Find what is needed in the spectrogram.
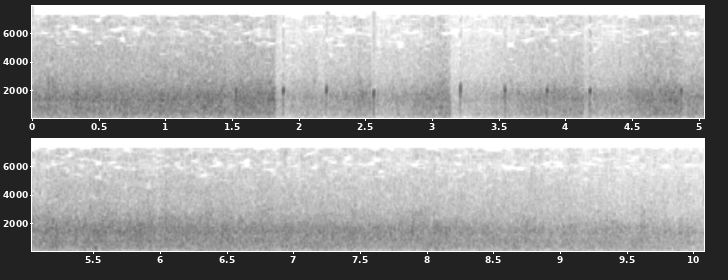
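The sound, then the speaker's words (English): Dense, sustained applause from an audience honoring veterans at a ceremony, a loud, continuous wash of many hands clapping that holds steady for the whole stretch, with no voices standing out. “Finally, join me one more time with a round of applause and appreciation for our veterans in attendance today”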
